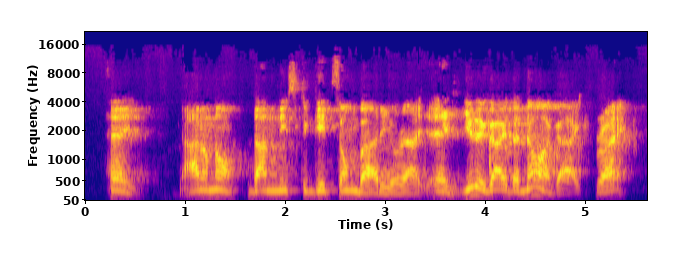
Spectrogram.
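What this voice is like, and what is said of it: Hispanic-accented English. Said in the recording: “I'm Hispanic myself... Freaking accent cannot depart me even when I shake myself”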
